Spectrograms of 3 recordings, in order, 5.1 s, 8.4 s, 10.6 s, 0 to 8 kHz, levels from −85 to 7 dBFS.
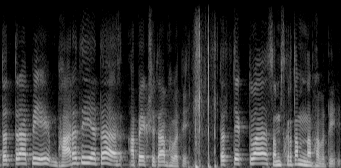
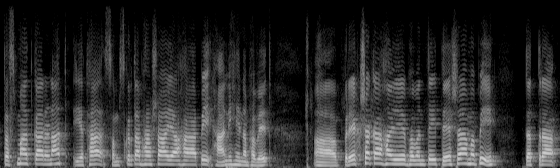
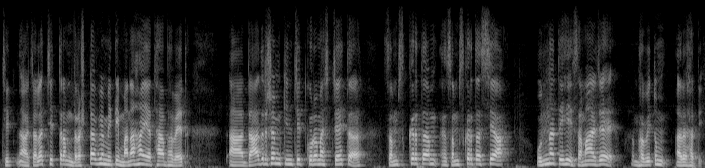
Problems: none marked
